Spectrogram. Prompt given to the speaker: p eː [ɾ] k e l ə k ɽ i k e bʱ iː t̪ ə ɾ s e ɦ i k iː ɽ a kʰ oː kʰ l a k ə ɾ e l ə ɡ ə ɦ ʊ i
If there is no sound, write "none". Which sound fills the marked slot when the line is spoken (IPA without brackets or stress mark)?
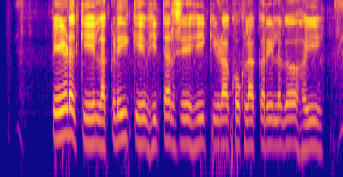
ɽ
